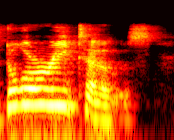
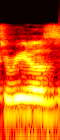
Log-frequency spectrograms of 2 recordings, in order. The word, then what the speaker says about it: Doritos: point in the fight Goldie was pronouncing the popular snack Doritos as door retos constantly not saying that Doritos isn't a step up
